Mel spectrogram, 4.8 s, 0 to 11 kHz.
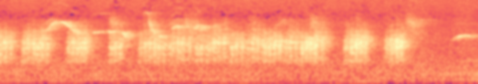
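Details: Predawn bird calls on 8 April 2016: a run of rough, grating notes in quick succession, broken by short sliding whistles, then a final clear whistle after a brief pause, over steady background hiss.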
